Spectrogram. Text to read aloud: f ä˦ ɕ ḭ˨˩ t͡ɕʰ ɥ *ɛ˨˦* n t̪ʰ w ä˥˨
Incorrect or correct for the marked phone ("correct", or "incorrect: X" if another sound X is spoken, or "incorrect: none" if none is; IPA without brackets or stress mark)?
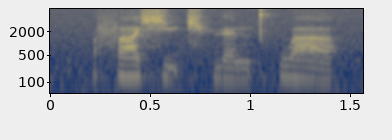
correct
